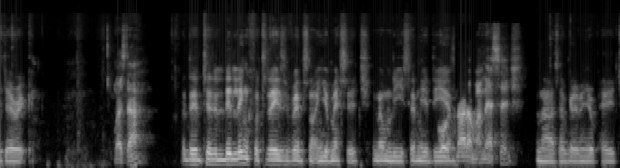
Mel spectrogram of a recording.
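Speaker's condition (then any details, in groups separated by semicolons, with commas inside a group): No condition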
